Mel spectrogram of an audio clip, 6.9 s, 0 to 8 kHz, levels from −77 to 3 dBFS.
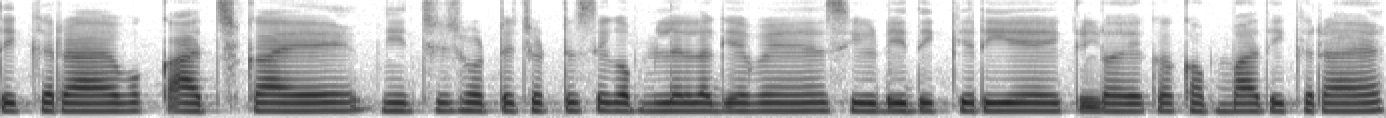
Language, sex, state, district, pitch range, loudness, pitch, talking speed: Hindi, female, Uttar Pradesh, Jalaun, 200-205 Hz, -17 LUFS, 200 Hz, 215 wpm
